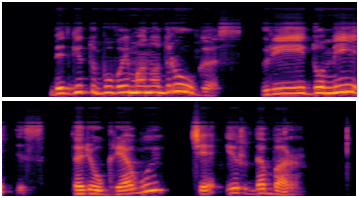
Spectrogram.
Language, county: Lithuanian, Šiauliai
